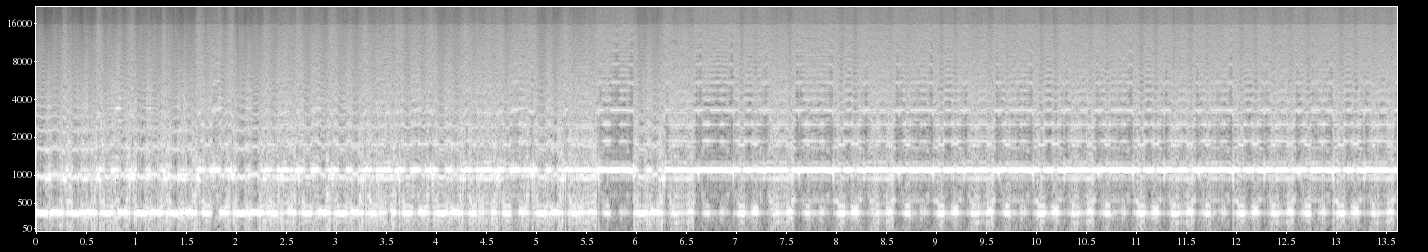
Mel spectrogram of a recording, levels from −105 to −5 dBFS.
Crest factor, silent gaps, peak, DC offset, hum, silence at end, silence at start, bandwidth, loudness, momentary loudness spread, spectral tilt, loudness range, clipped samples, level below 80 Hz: 0 dB; none; 0 dBFS; under 0.1%; none; 0 s; 0 s; over 20 kHz; 0 LUFS; 1 LU; -2 dB/octave; 0 LU; 40%; -30 dBFS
